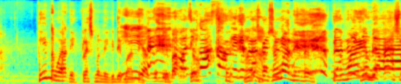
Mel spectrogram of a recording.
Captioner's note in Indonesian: tertawa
